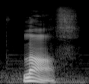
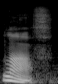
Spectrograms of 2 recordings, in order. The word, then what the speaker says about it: laugh: Laugh. Laugh. And it sounds like the end of the word photograph. Laugh. Photograph. You write a gh, but you pronounce it as f.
